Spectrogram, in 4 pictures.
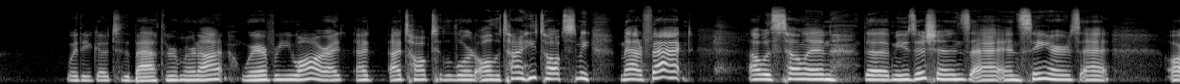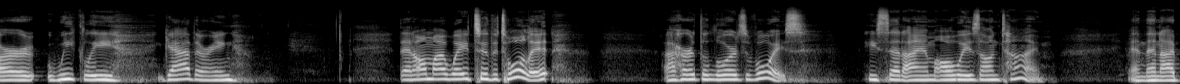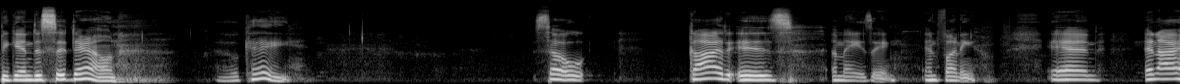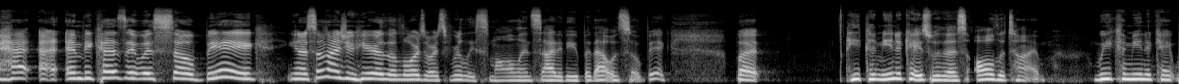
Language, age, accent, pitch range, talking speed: English, 40-59, American, 200-245 Hz, 140 wpm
